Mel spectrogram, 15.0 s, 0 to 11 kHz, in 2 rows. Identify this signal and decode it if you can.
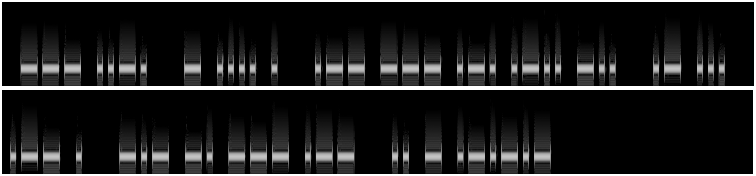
Morse code, heard as a keyed tone, about 22 wpm, 700 Hz. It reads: OF THE WORLD AS WE KNOW IT.
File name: practice / 22wpm / Sentences with 8-Word Phrases - 22wpm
